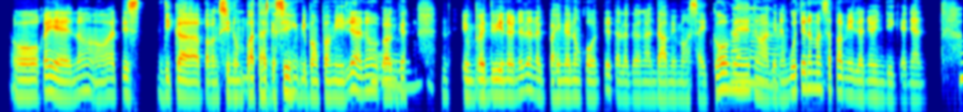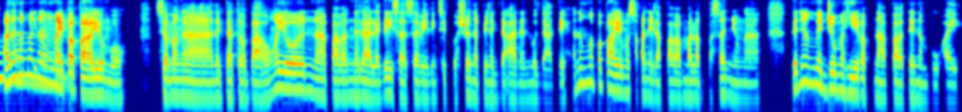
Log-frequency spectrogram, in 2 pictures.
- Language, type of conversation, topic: Filipino, podcast, Ano ang papel ng pamilya mo sa desisyon mong magpalit ng trabaho?
- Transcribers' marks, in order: none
